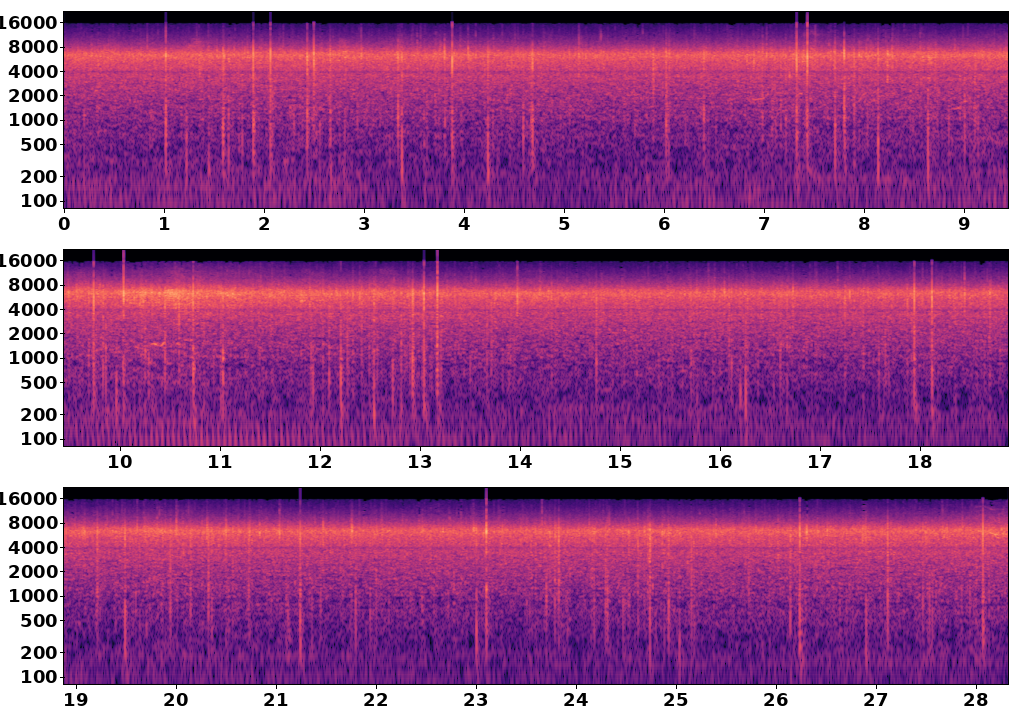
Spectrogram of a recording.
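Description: Steady rain falling on forest leaves, with many separate drops hitting.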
